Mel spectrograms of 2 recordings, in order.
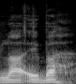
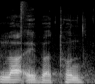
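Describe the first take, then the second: First: The name ends with an open -a vowel. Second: The name ends with a -tun syllable. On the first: This is the form used when stopping on the word. "वक़फ़ करते हैं तो लाइबा" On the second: This is the full form of the word. "अरबी में तो है लाइबतुन"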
